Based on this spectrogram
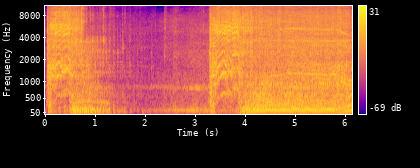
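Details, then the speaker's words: John Deere 757 Z-Track zero turn after fuel system repair (fuel filter had been installed backwards, new fuel pump tried); catches cleanly and settles to a steady even run with no stumbling; normal start and run. "That sounds a lot better."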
